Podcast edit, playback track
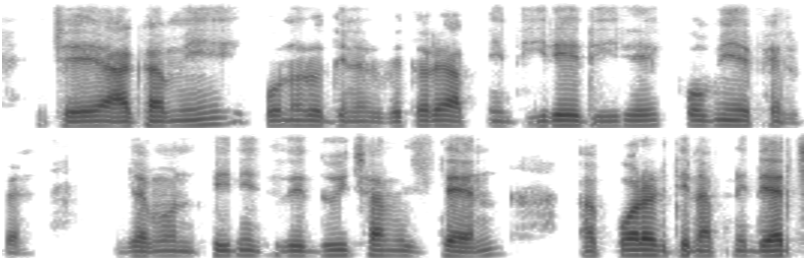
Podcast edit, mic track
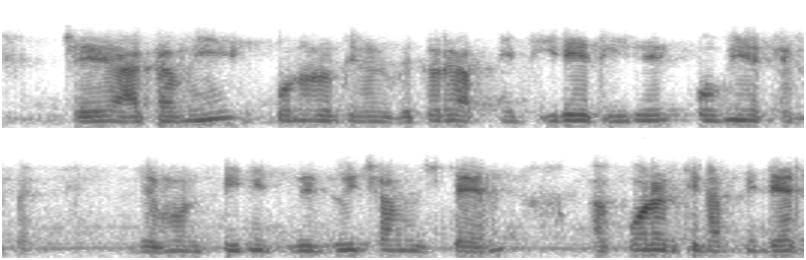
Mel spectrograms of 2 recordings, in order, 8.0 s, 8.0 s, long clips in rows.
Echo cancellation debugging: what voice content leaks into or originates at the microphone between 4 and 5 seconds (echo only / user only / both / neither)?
echo only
